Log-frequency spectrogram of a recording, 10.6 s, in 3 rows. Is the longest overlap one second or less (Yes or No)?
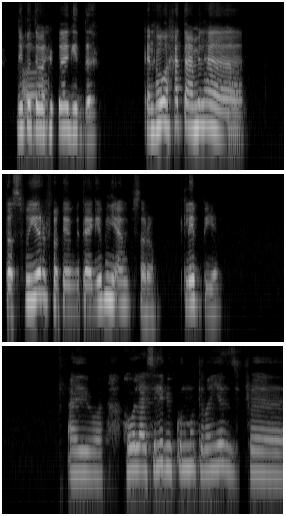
Yes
